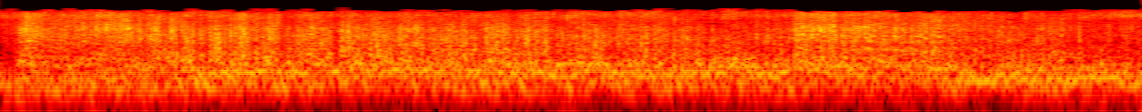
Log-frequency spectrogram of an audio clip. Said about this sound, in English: Listen to that thunder. It seems to be staying close to us, too. Storm must be right over our heads.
